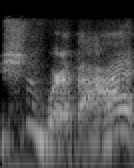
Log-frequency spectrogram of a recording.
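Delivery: put-on mean, taunting mean-girl voice. Describing the inner mean girl voice to a listener, imitating a mean girl voice. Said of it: "that that mean voice".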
